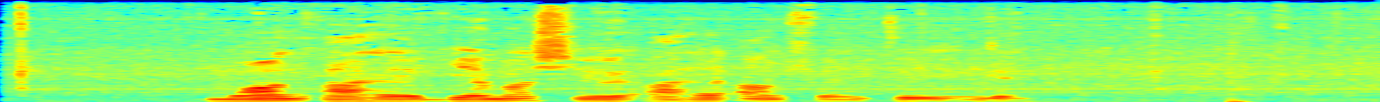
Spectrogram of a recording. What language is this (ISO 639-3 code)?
mbo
